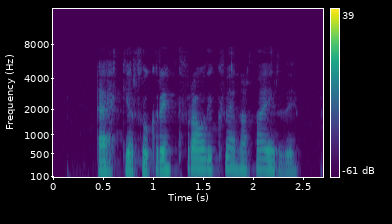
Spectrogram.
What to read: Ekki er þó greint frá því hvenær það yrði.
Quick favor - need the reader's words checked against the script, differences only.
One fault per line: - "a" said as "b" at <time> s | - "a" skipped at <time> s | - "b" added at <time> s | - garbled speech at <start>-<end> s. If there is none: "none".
none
